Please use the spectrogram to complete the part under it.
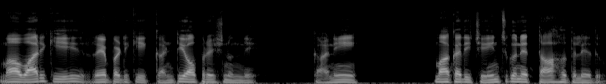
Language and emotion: Telugu, sad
